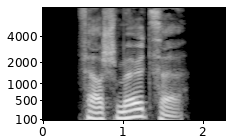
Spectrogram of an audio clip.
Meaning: first/third-person singular subjunctive II of verschmelzen
- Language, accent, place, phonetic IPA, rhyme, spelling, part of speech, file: German, Germany, Berlin, [fɛɐ̯ˈʃmœlt͡sə], -œlt͡sə, verschmölze, verb, De-verschmölze.ogg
